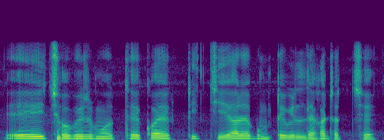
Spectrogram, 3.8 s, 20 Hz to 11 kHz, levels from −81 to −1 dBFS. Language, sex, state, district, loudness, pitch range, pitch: Bengali, male, West Bengal, Alipurduar, -16 LUFS, 140-145 Hz, 140 Hz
